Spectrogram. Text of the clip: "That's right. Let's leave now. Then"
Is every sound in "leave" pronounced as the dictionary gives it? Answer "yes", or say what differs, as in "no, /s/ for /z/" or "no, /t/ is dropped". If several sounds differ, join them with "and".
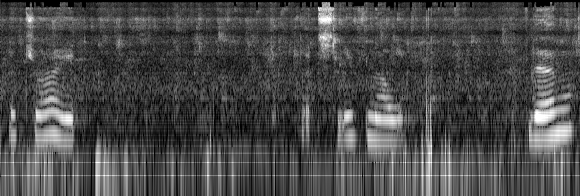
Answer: no, /p/ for /v/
